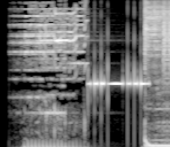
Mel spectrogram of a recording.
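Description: Electronic intro sound effect: a fast pulsing buzz under high steady tones for about a second, then a single high-pitched beep that stutters on and off.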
